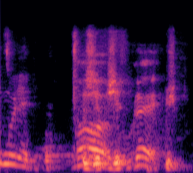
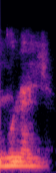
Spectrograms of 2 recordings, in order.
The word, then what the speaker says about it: Moulay: Non, j'ai ou l'inverse, vas-y Moulet. J'ai pas levé le doigt, j'ai bouffé. Bon, un jour, on prononce bien mon prénom, c'est Moulay, comme soleil. Moulay.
